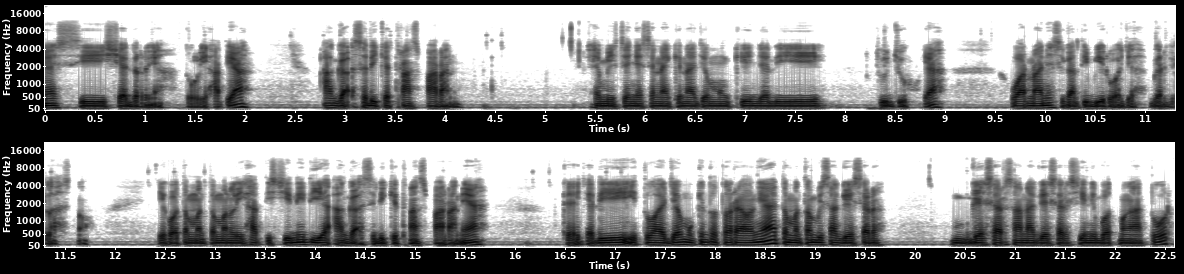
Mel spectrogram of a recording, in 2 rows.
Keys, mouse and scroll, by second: 1.4-4.6 middle drag, 13.1 click, 13.3-15.3 middle drag, 15.3-16.5 drag, 17.5-18.0 middle drag, 19.0-22.5 drag.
